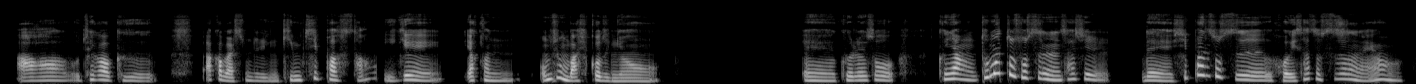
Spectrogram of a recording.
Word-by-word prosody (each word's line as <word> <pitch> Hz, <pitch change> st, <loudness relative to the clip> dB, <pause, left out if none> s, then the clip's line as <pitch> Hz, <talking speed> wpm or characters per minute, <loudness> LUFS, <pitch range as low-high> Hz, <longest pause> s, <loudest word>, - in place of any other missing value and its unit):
아하 180 Hz, +1 st, 0 dB
아 -, -, -7 dB
제가 210 Hz, -3 st, +3 dB
그 170 Hz, -4 st, -7 dB, 0.5 s
아까 215 Hz, -, +1 dB
말씀드린 165 Hz, -1 st, -3 dB
김치 200 Hz, +7 st, -3 dB
파스타 215 Hz, +2 st, 0 dB
이게 185 Hz, +2 st, 0 dB, 0.2 s
약간 180 Hz, -1 st, -1 dB, 0.3 s
엄청 240 Hz, +4 st, +3 dB
맛있거든요. 155 Hz, -4 st, +1 dB, 1.5 s
예. 175 Hz, -2 st, 0 dB
그래서 195 Hz, +1 st, 0 dB, 0.4 s
그냥 245 Hz, -5 st, +4 dB
토마토 485 Hz, -, +5 dB
소스는 275 Hz, -, +2 dB
사실 240 Hz, -1 st, -2 dB, 0.3 s
네 180 Hz, -2 st, +1 dB
시판 365 Hz, -, +1 dB
소스 220 Hz, -, +1 dB
거의 165 Hz, -1 st, +2 dB
사서 250 Hz, +6 st, -3 dB
쓰잖아요. 220 Hz, -4 st, -2 dB
195 Hz, 235 characters per minute, -25 LUFS, 175-240 Hz, 1.5 s, 토마토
